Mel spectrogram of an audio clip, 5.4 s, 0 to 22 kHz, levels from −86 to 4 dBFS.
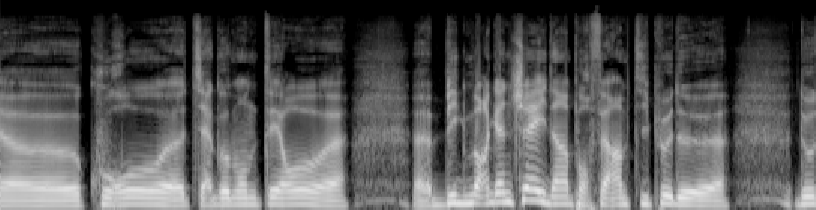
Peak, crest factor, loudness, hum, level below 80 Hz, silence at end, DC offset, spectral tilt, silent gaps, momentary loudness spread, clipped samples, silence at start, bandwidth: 0 dBFS; 12 dB; -11 LUFS; none; -38 dBFS; 0 s; under 0.1%; -7 dB/octave; none; 8 LU; under 0.1%; 0 s; 15.5 kHz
